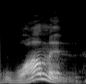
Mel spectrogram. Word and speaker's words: Wuaman: Am I saying that right? – Wuaman. – Yeah. All right. Wuaman. See? That's why we always ask how it's pronounced, because I definitely put the American phonetic on there.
